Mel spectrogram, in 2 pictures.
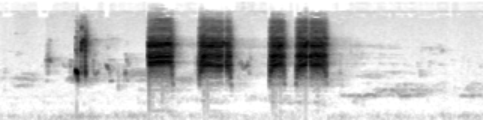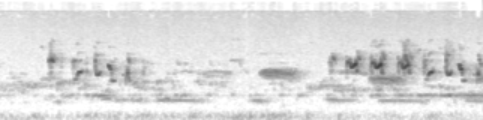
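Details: A loud black francolin, the kala Sindhi titar, rasps out its call: a short sharp note and four grating bursts, followed by several seconds of soft twittering from smaller birds.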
